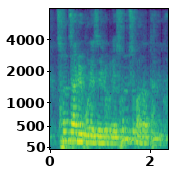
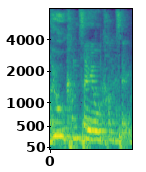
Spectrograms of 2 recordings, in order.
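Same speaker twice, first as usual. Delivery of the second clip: grateful mother; 5 semitones higher than usual. Retold or imitated. Mother thanking the preacher for the money, high and grateful. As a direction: thank him gushingly then trail off. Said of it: "그 엄마가".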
